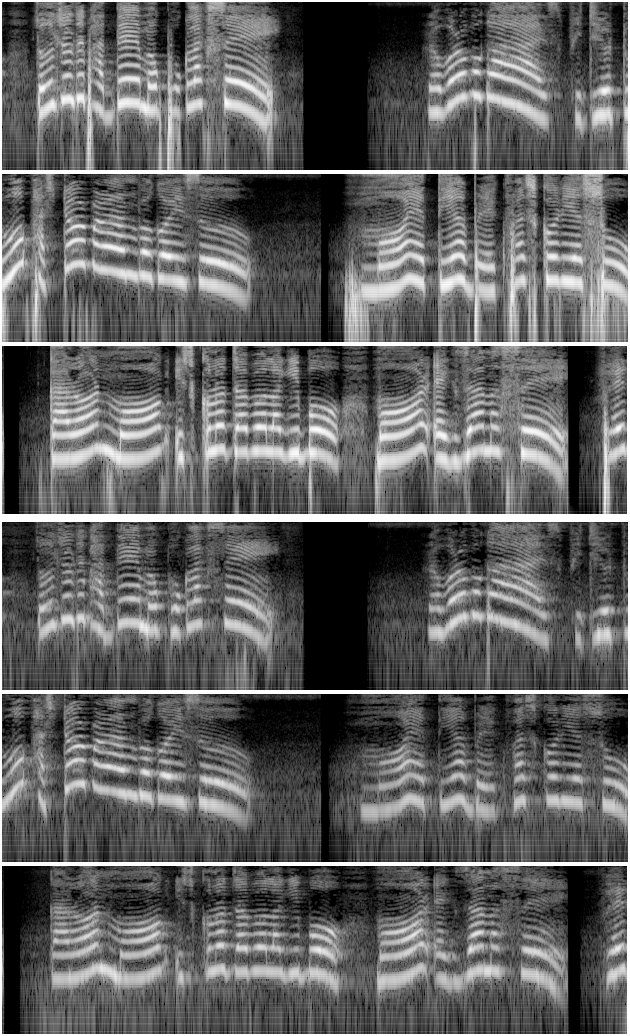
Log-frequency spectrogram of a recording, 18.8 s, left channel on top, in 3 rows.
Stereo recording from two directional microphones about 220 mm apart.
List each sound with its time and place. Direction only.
0.3 s speech: 40° left (ahead or behind)
4.2 s a child's voice: 20° left (ahead or behind)
9.8 s speech: 40° left (ahead or behind)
